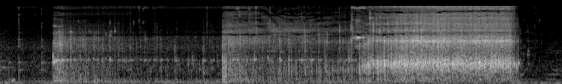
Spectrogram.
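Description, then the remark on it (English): Steady bubbling of water in a bong during a hit of lemon freeze pop, building in intensity over about five seconds, growing louder and more rushing toward the end before stopping abruptly. No one speaks. “Noticed lately sometimes that I don't be coughing from bong rips.”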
